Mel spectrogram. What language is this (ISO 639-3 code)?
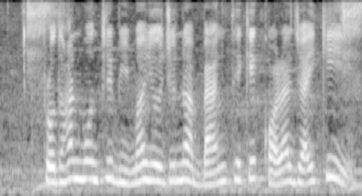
ben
